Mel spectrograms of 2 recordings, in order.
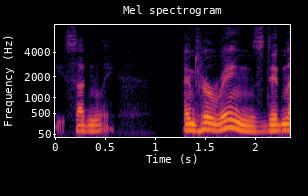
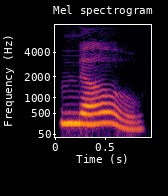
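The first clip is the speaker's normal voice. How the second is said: high, forceful no; raised, mocking refusal; defiant echo; 14 semitones higher than usual. A narrator's reading. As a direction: throw the word back, pitched way up. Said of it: "Sean echoed".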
